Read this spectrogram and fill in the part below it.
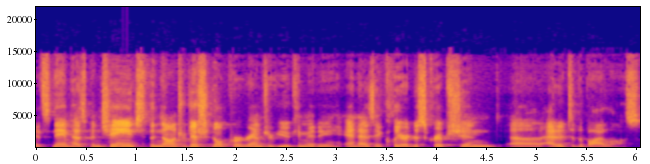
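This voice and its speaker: A man is speaking. His pace is very fast. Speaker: faculty committee chair. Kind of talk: committee report.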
